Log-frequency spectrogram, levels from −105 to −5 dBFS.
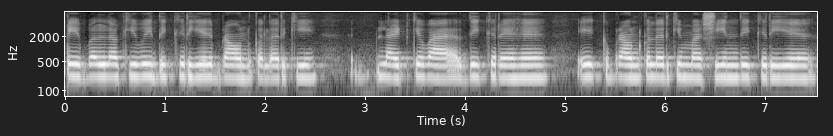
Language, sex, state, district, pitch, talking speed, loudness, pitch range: Hindi, female, Chhattisgarh, Bilaspur, 210 Hz, 175 wpm, -16 LUFS, 205-220 Hz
